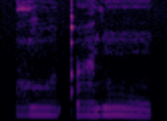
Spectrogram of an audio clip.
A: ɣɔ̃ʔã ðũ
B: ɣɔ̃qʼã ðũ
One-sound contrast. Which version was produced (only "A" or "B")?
B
